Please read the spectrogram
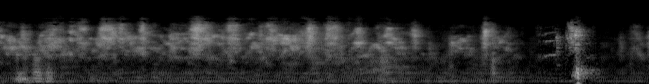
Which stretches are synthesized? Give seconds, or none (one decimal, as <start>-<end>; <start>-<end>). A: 0.0-5.4; 6.0-6.5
